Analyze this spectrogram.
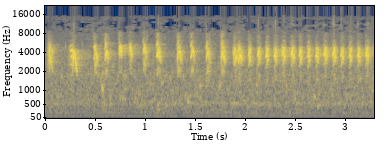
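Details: House sparrow lure call, a lively stream of sharp chirps that speeds up from irregular notes into a fast, even series.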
